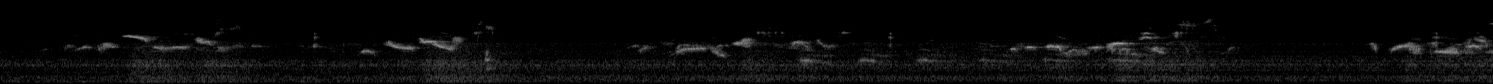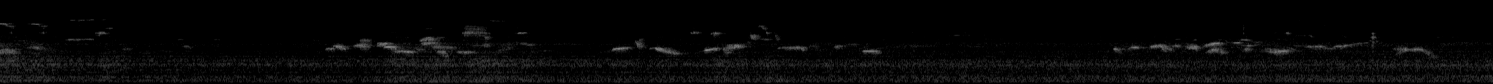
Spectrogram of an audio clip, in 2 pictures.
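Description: Small birds chirping and twittering in short phrases of song lasting a few seconds each, with brief pauses between them.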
